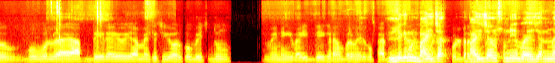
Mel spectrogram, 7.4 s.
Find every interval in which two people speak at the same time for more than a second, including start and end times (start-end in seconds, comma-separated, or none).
5.2-6.7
